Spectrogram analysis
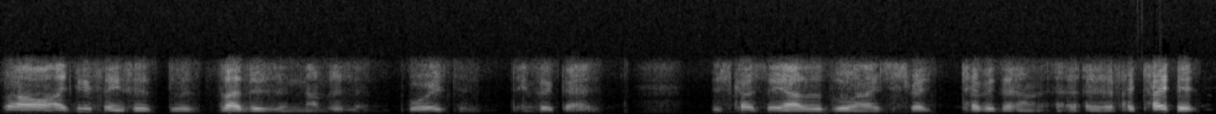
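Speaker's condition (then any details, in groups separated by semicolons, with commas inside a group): Parkinson's; gave up driving license; hard to talk, speech hard for listener to understand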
